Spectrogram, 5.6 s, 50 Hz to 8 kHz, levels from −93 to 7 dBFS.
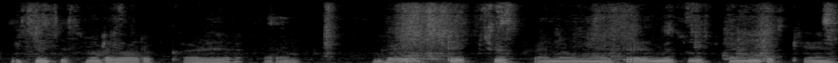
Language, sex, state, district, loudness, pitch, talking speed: Hindi, female, Rajasthan, Churu, -47 LUFS, 180 Hz, 130 wpm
